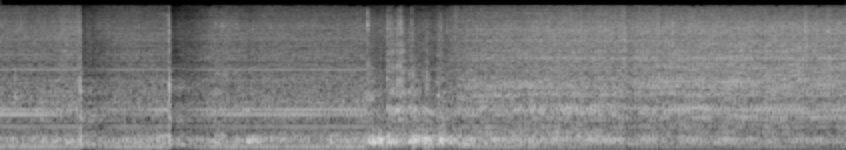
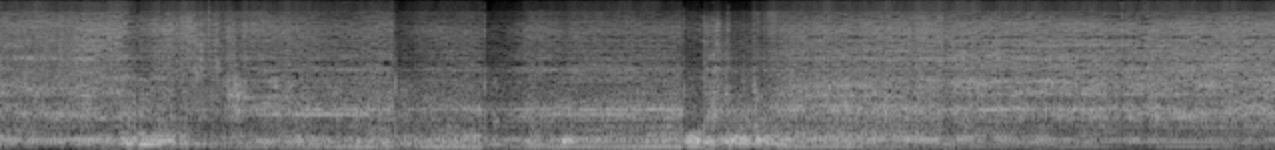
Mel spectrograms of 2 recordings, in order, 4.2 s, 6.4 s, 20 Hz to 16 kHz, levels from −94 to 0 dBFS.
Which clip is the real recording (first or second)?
first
